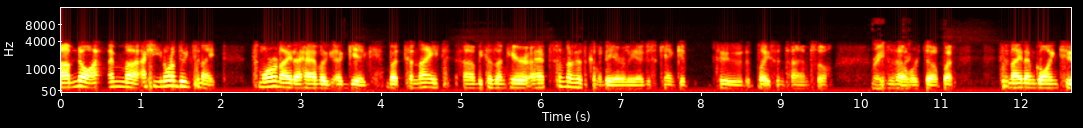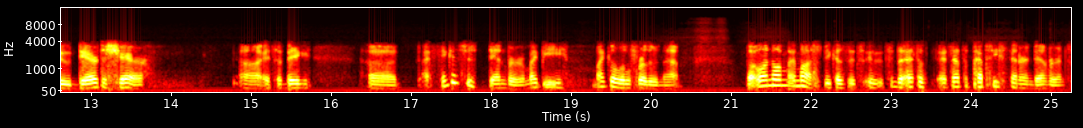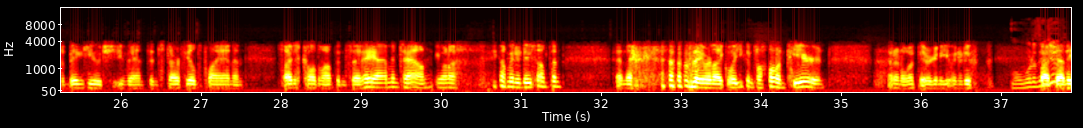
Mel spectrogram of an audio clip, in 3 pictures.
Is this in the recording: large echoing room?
no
